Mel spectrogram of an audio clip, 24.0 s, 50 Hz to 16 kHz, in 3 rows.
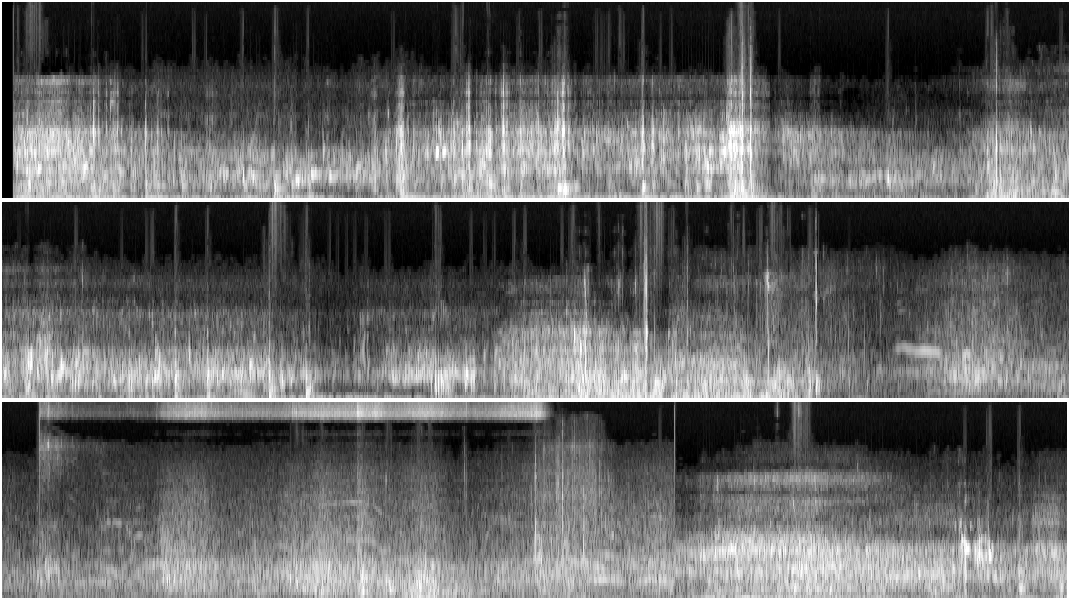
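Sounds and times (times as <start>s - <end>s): underwater knocks and clicks: 0.1s - 14.6s
underwater sloshing and bubbling: 0.1s - 23.9s.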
